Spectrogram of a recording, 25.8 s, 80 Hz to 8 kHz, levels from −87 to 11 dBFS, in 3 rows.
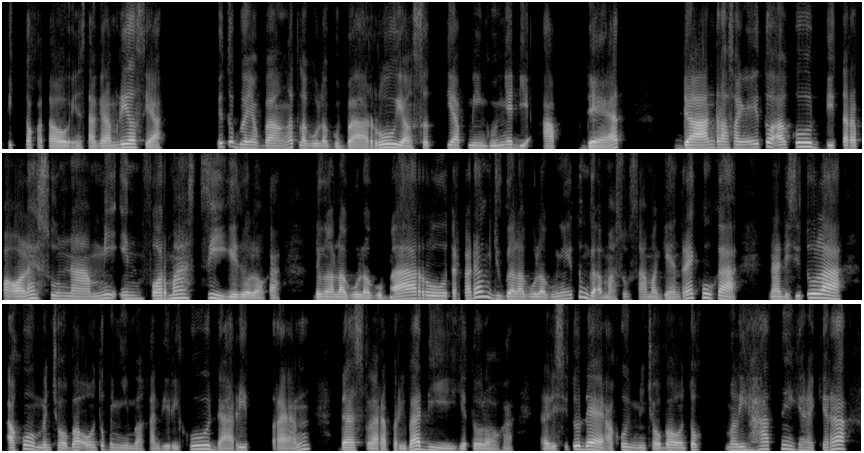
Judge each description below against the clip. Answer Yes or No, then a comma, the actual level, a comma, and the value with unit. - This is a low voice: No, medium, 145 Hz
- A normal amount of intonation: Yes, average, 4.9 semitones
